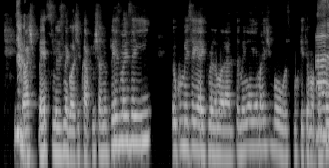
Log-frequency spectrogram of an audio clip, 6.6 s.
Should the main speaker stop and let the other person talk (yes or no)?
no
